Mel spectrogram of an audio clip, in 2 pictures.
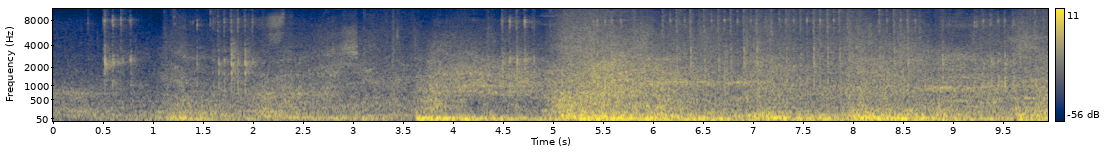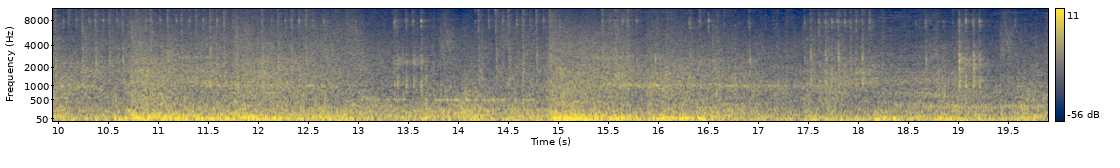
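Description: Spell blasts and clashes of a game battle crackle and boom.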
